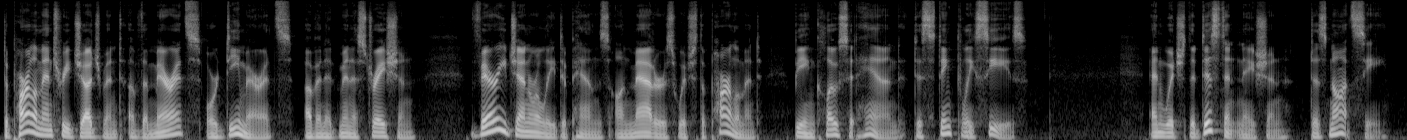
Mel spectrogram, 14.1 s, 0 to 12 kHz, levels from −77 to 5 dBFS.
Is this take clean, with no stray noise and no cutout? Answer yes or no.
yes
